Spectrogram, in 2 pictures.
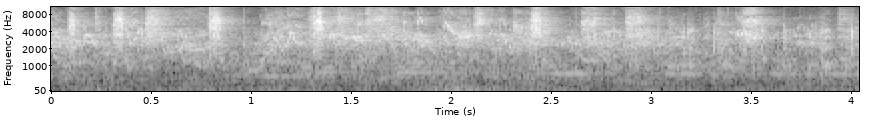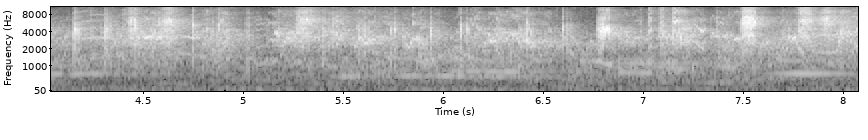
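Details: Budgerigars chattering, described as talking: a dense, continuous stream of high, scratchy warbles and sharp chirps with frequent louder squawks, several birds overlapping throughout.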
